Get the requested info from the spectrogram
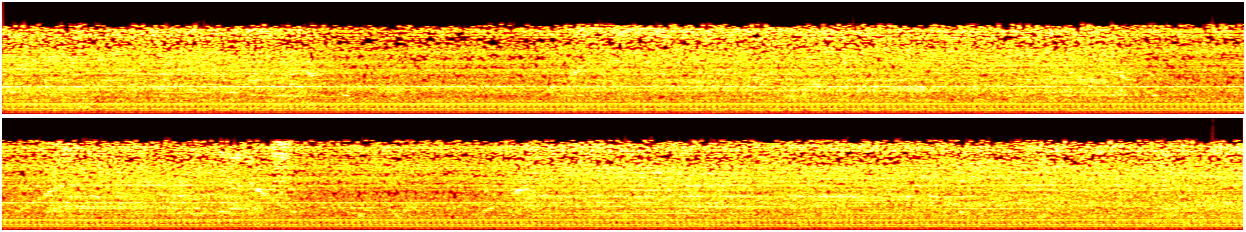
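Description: Richpeace computerized single-head quilting machine stitching: a steady motor hum with a rapid, even needle rhythm as the head sews across the quilt.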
